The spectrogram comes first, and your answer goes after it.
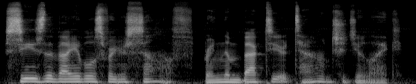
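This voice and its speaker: A man's voice: mid-range voice, moderate pace, gravelly, a bit bright. A man playing a haughty, teasing, possessive noble master in an ASMR roleplay, with formal, drawling, condescending theatrical diction. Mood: coolly mocking.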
